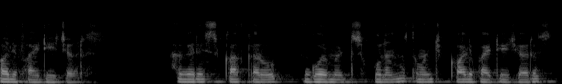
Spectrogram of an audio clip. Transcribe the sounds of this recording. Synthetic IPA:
kaːlipʰajʈiːt͡ʃɐɾs | ɐɡɐɾiskaːt̪ʰkɐɾuɡoːɾmeɳʈskuːlɐnːust̪ɐmɐɲt͡ʃi̥kwaːlipʰajʈiːt͡ʃɐɾs

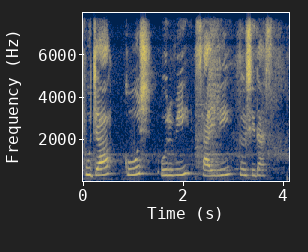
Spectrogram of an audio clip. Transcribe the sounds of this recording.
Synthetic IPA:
pud͡ʑakoɕuɾʋisajlit̪uɕid̪as

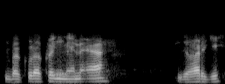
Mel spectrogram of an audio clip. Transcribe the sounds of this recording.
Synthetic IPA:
bəkuɽakʰuɲmɛnaʔa | d͡ʒɔɦaɾɡi

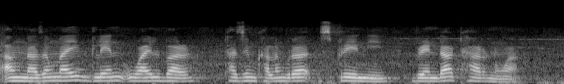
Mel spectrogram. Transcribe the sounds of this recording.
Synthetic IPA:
a̰ŋnazawnajɡlenwajlbaɾ | tʰazimkʰalaŋɡuɾaspɾeni | bɾendatʰaɾnɔŋa̰

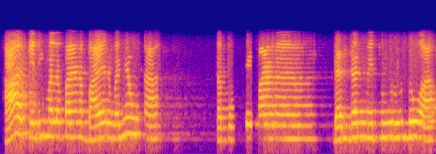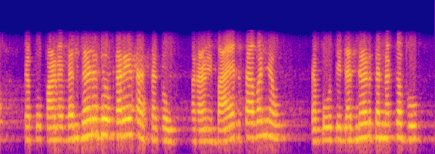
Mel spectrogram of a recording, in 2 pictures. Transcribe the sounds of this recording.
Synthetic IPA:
ɦaːkeːɗĩmɐt̪ləbpaːɪɽ̃̆baːɦɪɾʋɐɲəũt̪ʰaː | t̪ɐpoːɦɪt̪epaːɽ̃ʊ̆ | ɗɐ̃nd̪ʱənɪ̆mẽt̪uːɾɦũːn̆d̪oaː | t̪ɐpopaːɽ̃ɗɐ̃nd̪ʱəɽ̃bʱijõkɐɾet̪ʰasɐɡʰʱũpɐɾɦaːɽ̃ebaːɦɪɾt̪ʰaʋɐɲəũ | t̪ɐpoːɦɪt̪eɗɐ̃nd̪ʱəɽ̃t̪ɐnɐkɐbʱo

